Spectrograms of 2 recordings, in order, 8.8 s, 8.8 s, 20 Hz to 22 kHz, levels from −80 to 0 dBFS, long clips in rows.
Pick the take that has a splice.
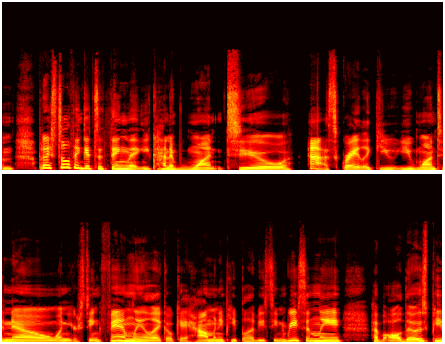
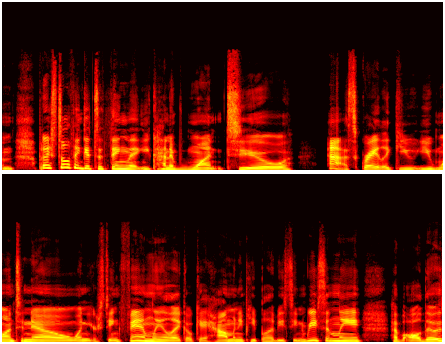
first; 1 cut; at 3.0 s

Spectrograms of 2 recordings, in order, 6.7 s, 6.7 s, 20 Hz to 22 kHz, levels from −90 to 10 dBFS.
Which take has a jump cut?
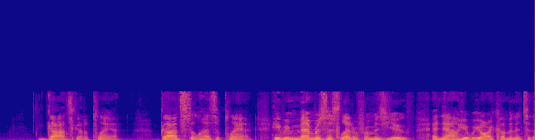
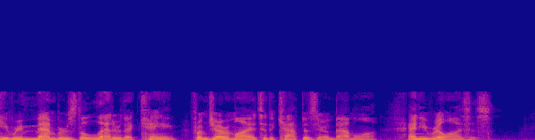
second; 1 cut; at 2.3 s

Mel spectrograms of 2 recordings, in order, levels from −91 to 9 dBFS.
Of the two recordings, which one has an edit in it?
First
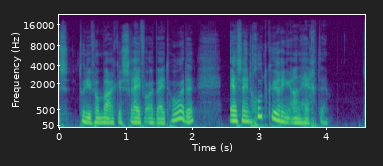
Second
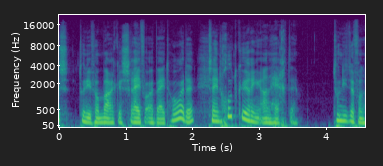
second; 1 cut; at 2.2 s

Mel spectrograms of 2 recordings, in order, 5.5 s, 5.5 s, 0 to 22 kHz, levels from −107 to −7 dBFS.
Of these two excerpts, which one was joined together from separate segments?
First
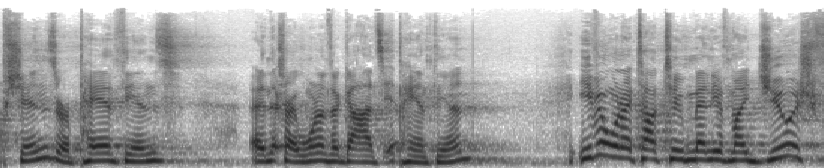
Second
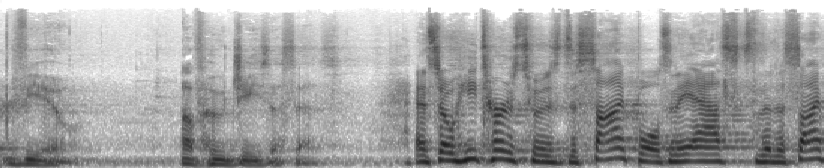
first; 2 cuts; at 1.8 s, 2.6 s

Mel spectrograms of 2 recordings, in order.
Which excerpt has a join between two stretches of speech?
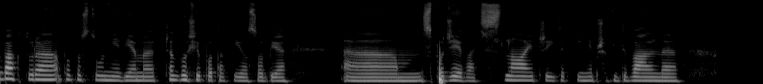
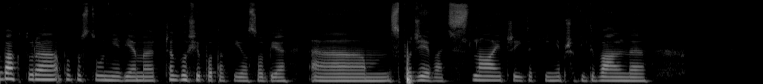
second; 1 cut; at 3.0 s

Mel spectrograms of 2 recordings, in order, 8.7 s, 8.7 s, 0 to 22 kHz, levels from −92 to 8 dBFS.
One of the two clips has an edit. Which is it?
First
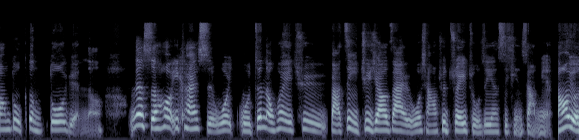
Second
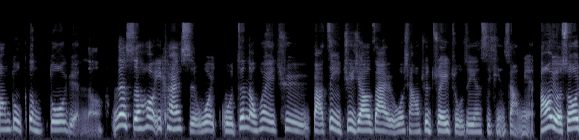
second; 1 cut; at 1.6 s

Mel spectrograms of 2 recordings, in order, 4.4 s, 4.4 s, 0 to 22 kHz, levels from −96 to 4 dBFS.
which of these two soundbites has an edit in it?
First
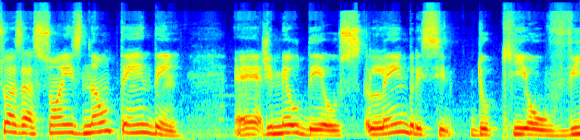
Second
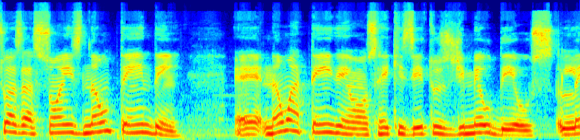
first; 1 cut; at 2.0 s

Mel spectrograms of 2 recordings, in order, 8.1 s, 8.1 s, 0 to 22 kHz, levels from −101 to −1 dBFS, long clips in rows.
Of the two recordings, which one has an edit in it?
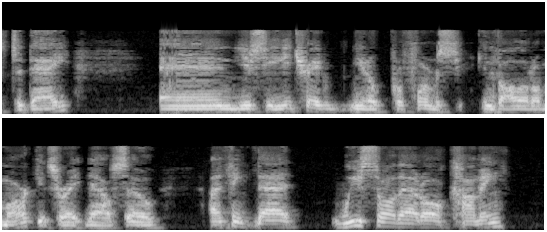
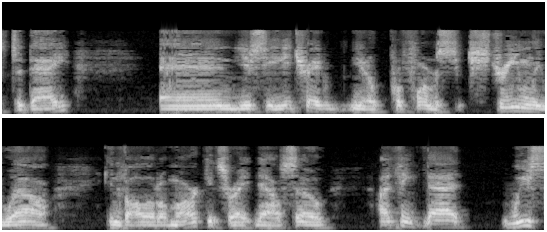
first; 1 cut; at 3.4 s

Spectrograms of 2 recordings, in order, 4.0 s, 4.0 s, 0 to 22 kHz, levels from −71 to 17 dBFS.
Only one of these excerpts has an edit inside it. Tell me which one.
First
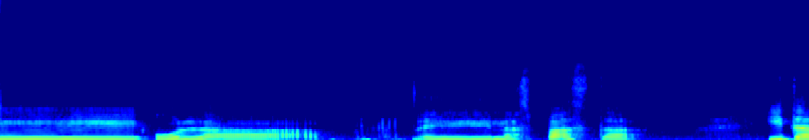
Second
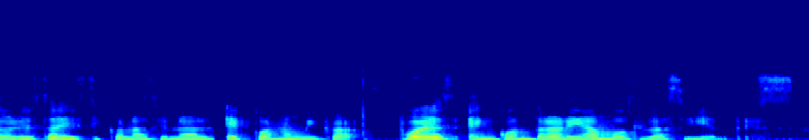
second; 2 cuts; at 1.1 s, 1.9 s

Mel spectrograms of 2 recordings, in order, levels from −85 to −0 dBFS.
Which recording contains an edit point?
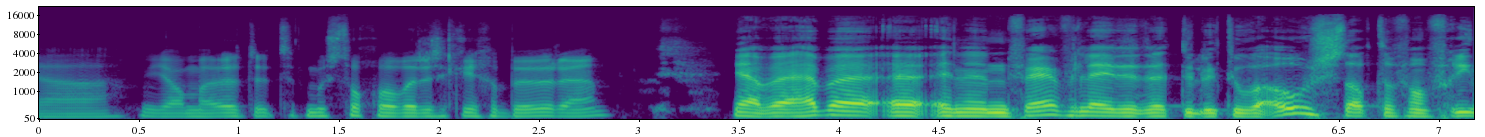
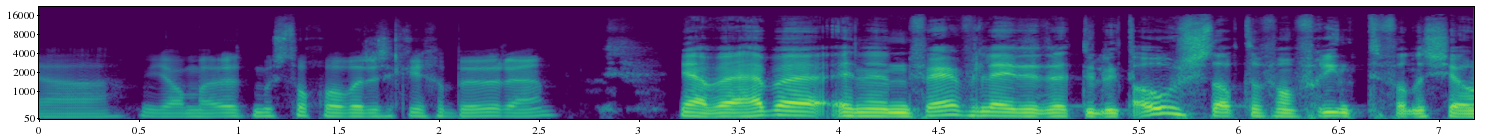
second; 3 cuts; at 1.0 s, 3.9 s, 5.5 s

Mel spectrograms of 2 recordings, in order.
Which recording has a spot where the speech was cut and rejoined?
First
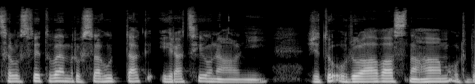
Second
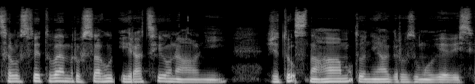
second; 3 cuts; at 1.1 s, 2.9 s, 3.5 s

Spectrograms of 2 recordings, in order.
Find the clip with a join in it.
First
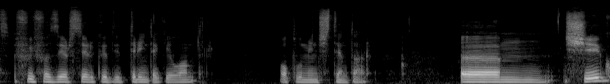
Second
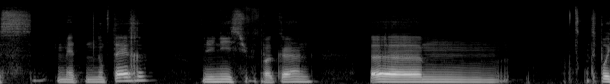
second; 3 cuts; at 1.1 s, 2.0 s, 2.6 s

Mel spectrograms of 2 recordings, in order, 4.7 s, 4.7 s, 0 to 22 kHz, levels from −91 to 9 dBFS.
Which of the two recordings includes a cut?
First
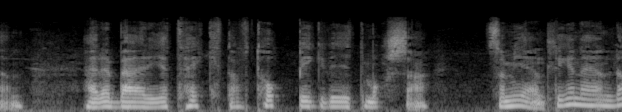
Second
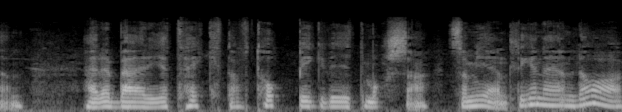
second; 1 cut; at 3.3 s

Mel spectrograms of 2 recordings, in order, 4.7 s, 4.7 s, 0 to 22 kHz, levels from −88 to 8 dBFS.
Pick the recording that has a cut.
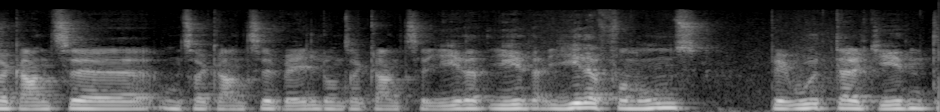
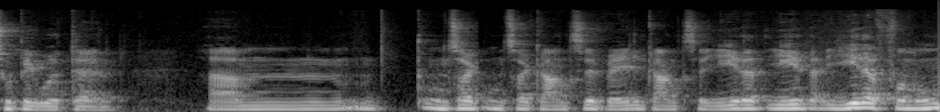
second; 2 cuts; at 2.4 s, 3.2 s

